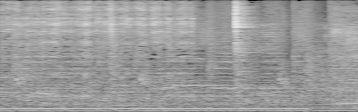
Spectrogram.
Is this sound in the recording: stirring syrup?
yes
